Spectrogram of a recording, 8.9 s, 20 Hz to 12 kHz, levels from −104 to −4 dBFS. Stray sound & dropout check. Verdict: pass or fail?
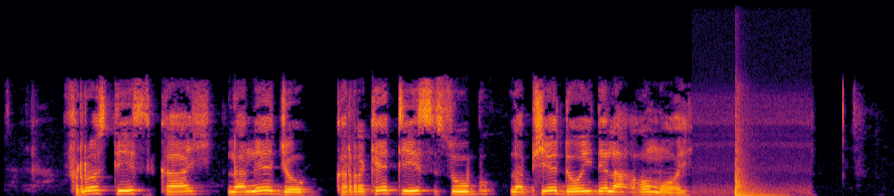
fail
